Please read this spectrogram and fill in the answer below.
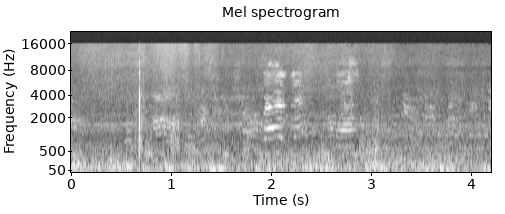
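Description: Steady low rumble of an MBTA Red Line subway car rolling along a station platform as the train pulls into the station, heard from inside the car. A single sharp click comes less than a second in.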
